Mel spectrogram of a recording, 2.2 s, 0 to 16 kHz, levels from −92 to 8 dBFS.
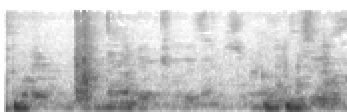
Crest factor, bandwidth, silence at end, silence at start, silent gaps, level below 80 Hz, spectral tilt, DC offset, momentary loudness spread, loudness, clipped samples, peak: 20 dB; 11.5 kHz; 0 s; 0.05 s; none; -48 dBFS; -6.5 dB/octave; under 0.1%; 18 LU; -29 LUFS; under 0.1%; -10 dBFS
